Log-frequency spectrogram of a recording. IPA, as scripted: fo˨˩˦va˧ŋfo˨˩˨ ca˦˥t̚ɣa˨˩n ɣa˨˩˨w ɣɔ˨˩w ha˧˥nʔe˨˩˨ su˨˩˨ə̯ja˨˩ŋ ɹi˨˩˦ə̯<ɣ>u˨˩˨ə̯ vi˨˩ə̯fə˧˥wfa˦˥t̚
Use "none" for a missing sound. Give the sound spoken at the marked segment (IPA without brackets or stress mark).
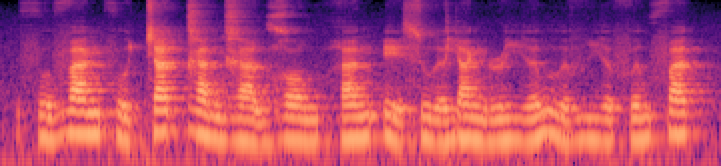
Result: w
